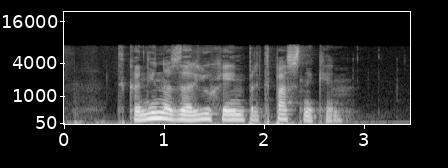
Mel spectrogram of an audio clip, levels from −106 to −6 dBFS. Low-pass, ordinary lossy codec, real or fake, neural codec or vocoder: 7.2 kHz; none; real; none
